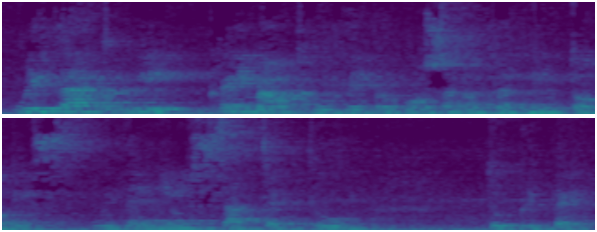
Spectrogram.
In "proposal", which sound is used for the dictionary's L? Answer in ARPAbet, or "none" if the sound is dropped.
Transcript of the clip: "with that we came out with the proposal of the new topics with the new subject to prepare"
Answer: N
